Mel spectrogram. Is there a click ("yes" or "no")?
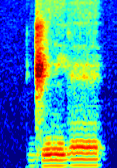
no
